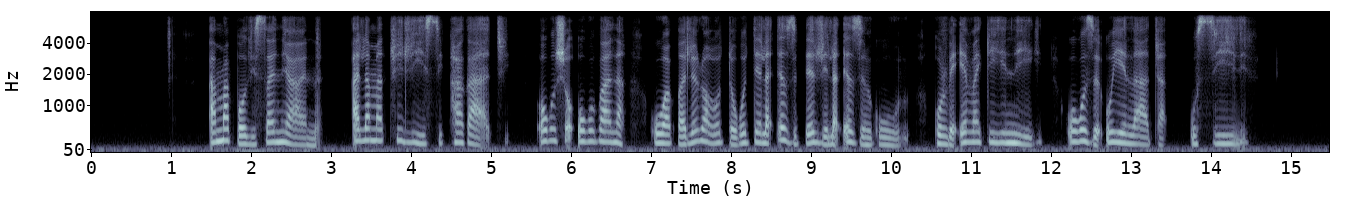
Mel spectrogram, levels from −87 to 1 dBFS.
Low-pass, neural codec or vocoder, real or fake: 7.2 kHz; autoencoder, 22.05 kHz, a latent of 192 numbers a frame, VITS, trained on many speakers; fake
